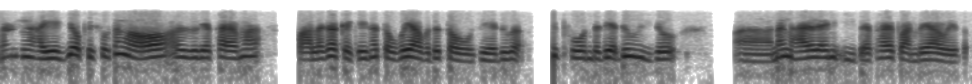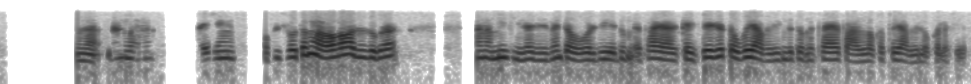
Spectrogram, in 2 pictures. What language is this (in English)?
Manipuri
